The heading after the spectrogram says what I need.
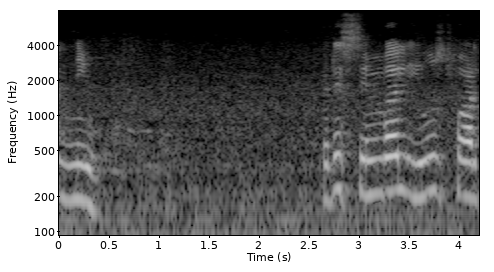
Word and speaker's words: nu: ये ऐसा जो साइन बना हुआ है इट इज़ न्यू, इसको बोलते हैं NEU, प्रोनाउंसिएशन है इसका न्यू।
